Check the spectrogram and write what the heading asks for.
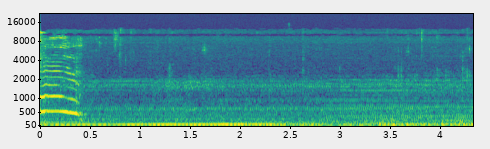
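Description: A cat meowing once, a short call that rises and then falls in pitch, right at the start, over a steady low hum.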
